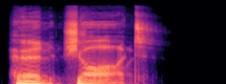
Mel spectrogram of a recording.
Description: Вы найдете разные варианты ударов – резкие, глухие, с эхом – для использования в монтаже, играх или других творческих задачах.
